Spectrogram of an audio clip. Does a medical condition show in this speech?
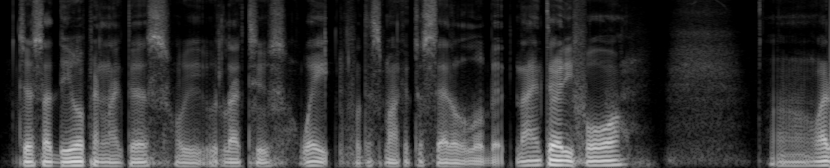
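No.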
